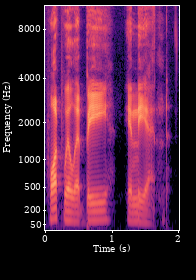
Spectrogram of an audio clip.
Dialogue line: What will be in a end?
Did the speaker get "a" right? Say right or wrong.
wrong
